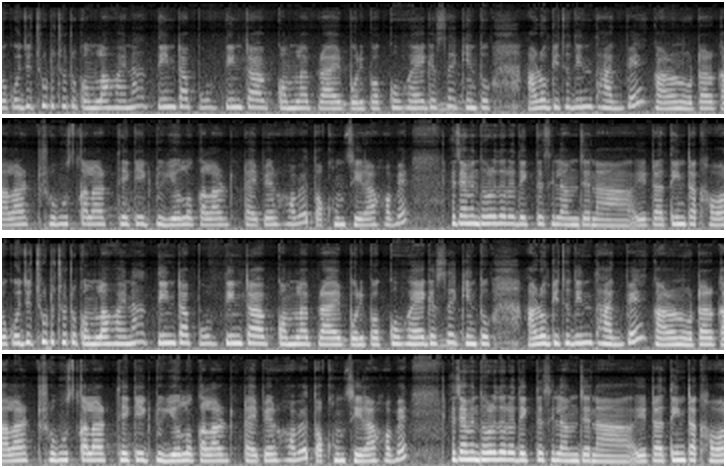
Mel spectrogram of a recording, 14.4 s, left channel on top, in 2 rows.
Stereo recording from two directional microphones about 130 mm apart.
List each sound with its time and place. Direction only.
0.0 s a woman's voice: 40° right (ahead or behind)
